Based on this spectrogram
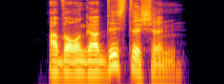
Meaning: inflection of avantgardistisch: 1. strong genitive masculine/neuter singular 2. weak/mixed genitive/dative all-gender singular 3. strong/weak/mixed accusative masculine singular
- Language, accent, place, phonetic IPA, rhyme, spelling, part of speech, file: German, Germany, Berlin, [avɑ̃ɡaʁˈdɪstɪʃn̩], -ɪstɪʃn̩, avantgardistischen, adjective, De-avantgardistischen.ogg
